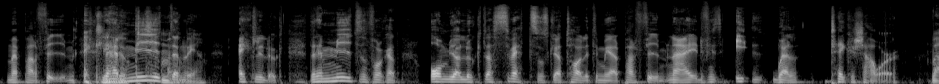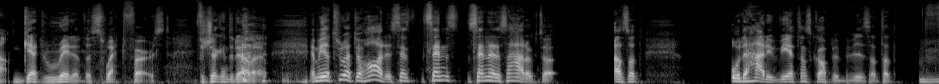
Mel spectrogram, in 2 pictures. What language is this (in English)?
Swedish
